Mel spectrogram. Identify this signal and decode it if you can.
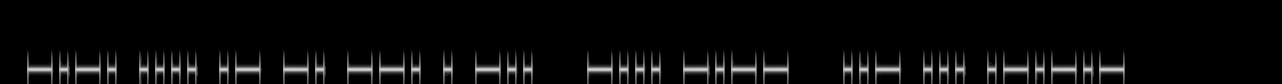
Morse code, heard as a keyed tone, about 15 wpm, 700 Hz. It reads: CHANGED BY US.
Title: A Sound Of Thunder 15wpm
